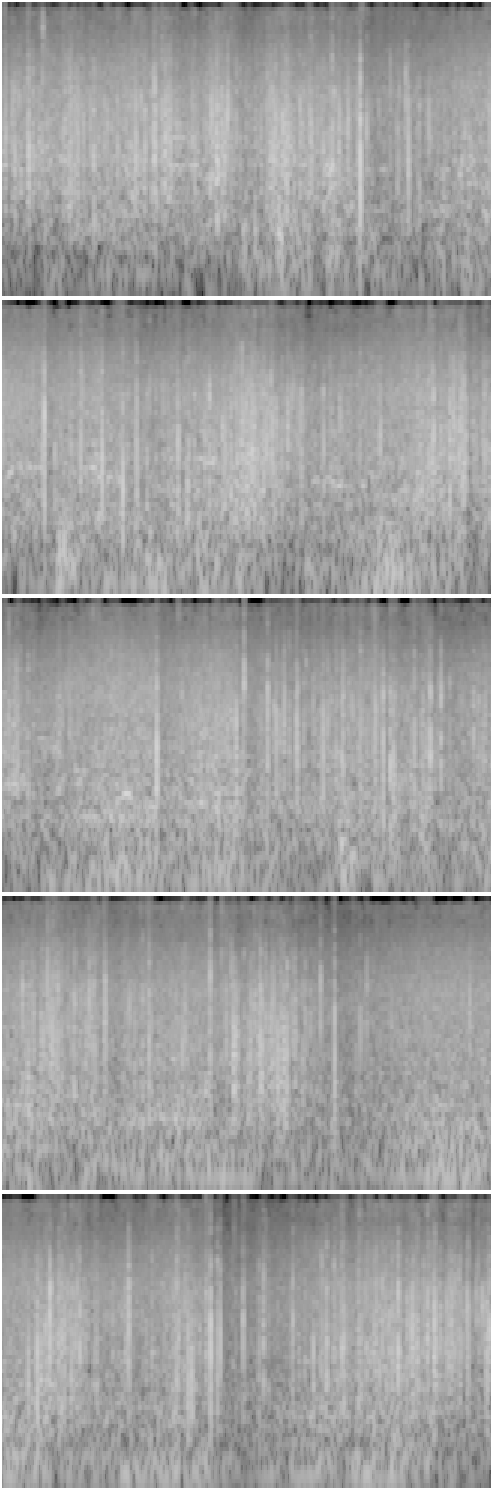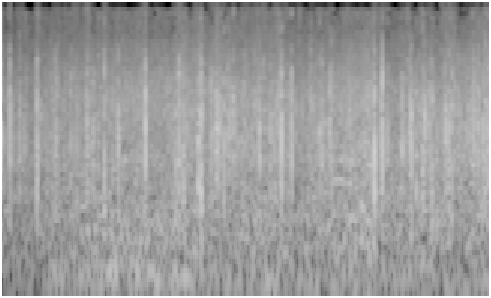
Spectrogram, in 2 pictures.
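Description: Heavy rain shower falling steadily, a dense hiss of many drops striking the ground and nearby surfaces.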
